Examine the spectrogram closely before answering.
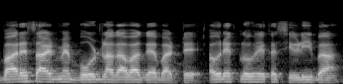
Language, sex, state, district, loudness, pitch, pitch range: Bhojpuri, male, Uttar Pradesh, Deoria, -17 LUFS, 115 Hz, 110-125 Hz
